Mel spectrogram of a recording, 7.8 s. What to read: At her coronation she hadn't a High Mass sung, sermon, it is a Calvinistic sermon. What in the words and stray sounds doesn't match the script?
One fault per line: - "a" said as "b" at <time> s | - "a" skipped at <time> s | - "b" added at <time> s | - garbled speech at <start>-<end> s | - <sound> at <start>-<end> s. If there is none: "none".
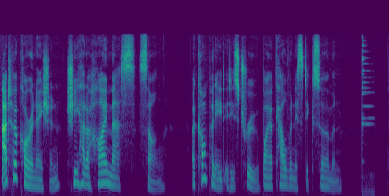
- "hadn't" said as "had" at 1.5 s
- "sermon" said as "accompanied" at 3.8 s
- "true by" added at 4.8 s
- tap at 7.2-7.5 s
